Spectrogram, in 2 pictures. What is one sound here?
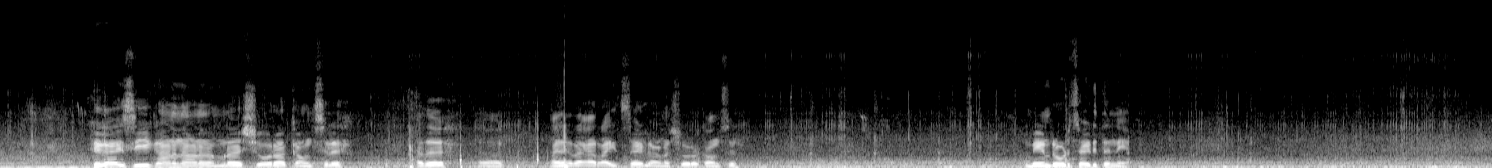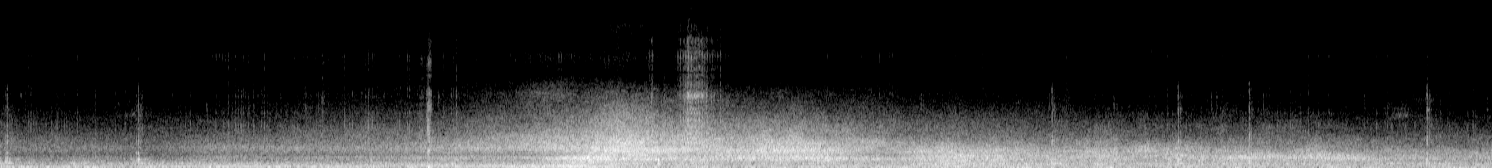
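Wind rushes past while riding a bicycle outdoors.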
